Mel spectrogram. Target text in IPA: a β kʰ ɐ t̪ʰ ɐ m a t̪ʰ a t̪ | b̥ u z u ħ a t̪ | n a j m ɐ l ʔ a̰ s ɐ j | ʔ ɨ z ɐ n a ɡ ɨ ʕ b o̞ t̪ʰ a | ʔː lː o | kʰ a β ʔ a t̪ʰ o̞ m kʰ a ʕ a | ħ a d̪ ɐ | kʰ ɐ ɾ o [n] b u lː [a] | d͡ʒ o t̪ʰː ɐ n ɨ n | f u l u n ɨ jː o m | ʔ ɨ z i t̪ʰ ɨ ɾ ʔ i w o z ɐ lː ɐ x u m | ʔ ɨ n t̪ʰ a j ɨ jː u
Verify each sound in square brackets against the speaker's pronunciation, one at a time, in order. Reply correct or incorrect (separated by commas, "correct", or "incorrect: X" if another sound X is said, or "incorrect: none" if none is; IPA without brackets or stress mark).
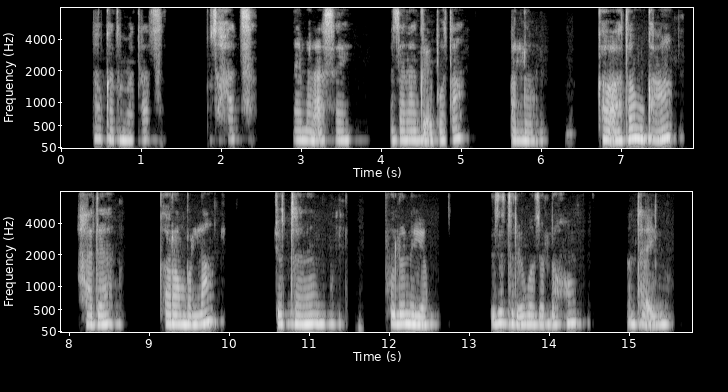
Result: incorrect: m, correct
